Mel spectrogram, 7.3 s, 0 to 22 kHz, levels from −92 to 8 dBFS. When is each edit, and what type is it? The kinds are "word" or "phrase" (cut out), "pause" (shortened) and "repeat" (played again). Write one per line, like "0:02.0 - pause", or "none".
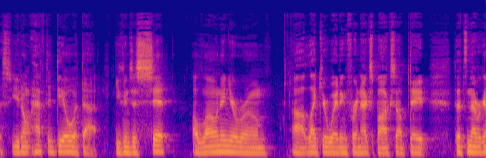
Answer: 0:01.6 - pause
0:04.2 - pause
